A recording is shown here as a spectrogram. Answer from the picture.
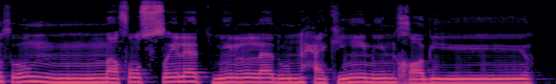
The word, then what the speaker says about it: خبير: When Ra is preceded, Ra, when it's preceded by kind of E sound, pronounce it lightly. مِن لَدُن حَكِيمٍ خَبِيرٍ. Not خَبِير. No. خَبِير. Lightly. No تَفْخِيم. Got it? It's as if it's carrying a كسر with it. Ri.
